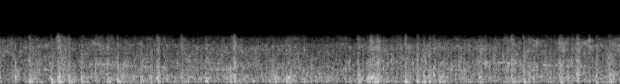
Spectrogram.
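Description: Fireworks display: a dense, irregular run of pops and bangs from bursting shells, with faint crowd voices underneath.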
